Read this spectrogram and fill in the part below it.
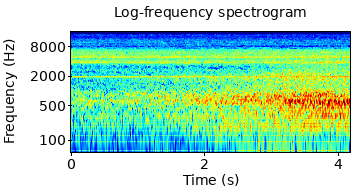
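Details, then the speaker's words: VW/Skoda/Seat/Audi gen2 1.6/2.0 TDI after replacing all four injectors and the fuel filter: a faint electric hum and whir building over a few seconds. The in-tank diesel lift pump is priming the low-pressure side to bleed the injectors. "That's the in-tank diesel pump pumping up the low pressure one, so that'll bleed out the injectors, so they won't have to run dry. They won't have to prime themselves."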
